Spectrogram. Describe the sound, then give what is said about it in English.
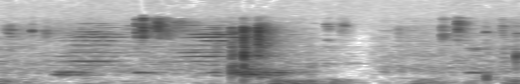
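Dice clatter and click against each other as they are sorted, in a quiet, irregular patter of light taps, with a brief busier burst in the middle. “I have fucking all my dice, all mixed together.”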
